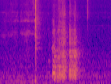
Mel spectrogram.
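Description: Hands handling a cardboard box wrapped in plastic film: a light click about two-thirds of a second in, then a brief rustle of the film about a second in.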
